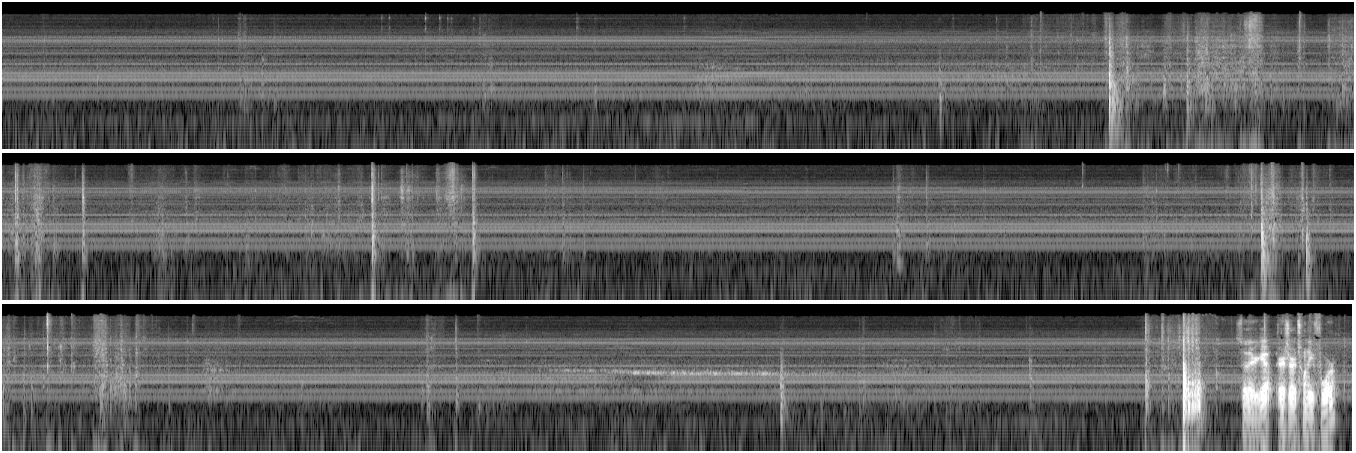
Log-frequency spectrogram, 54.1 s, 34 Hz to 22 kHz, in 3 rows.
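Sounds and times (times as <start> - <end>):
faint electrical mains hum: 0.0 - 54.0.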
